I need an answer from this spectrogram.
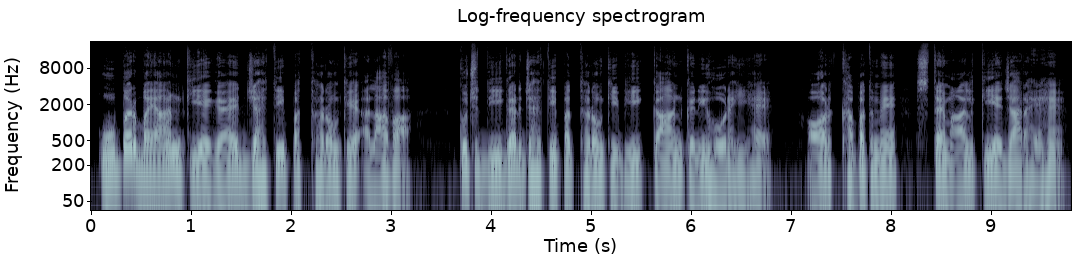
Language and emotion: Urdu, neutral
